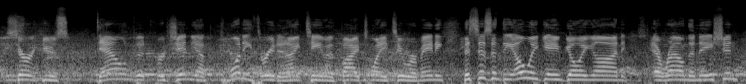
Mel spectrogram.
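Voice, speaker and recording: High-voiced American man calling the game. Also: a little fast, over a noisy crowd. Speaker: radio play-by-play sportscaster. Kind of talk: live sports commentary.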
